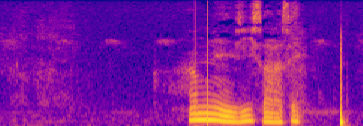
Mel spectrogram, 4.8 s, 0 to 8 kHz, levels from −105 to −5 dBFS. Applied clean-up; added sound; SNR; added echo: none; none; none; none.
